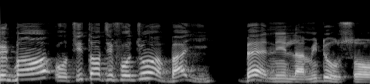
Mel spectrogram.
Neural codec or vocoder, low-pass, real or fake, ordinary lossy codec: none; 7.2 kHz; real; none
